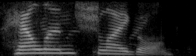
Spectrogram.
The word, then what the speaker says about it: Helen Schlegel: It's Helen Schlegel. – Could you spell it for me? – No. It's H-E-L-E-N S-C-H-L-E-G-E-L.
